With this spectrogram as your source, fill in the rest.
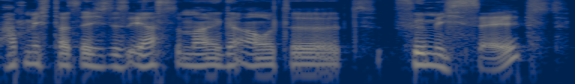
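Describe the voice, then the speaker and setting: In a very clean recording with a silent background, a man's voice sounds dry and close with no echo. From Germany. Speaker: podcast guest. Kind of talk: casual chat. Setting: studio.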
